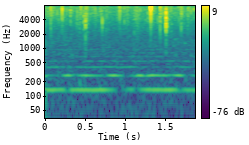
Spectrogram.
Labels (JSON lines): {"label": "biophony, midshipman", "recorder": "SoundTrap 500"}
